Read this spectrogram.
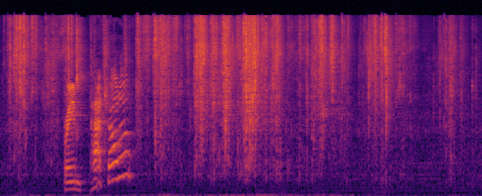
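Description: Foil wrappers crinkle and rustle as hands tear them open.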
